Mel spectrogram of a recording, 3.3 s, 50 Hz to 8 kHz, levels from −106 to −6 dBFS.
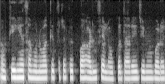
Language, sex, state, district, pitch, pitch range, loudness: Bhojpuri, female, Bihar, East Champaran, 200 Hz, 195-210 Hz, -16 LUFS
